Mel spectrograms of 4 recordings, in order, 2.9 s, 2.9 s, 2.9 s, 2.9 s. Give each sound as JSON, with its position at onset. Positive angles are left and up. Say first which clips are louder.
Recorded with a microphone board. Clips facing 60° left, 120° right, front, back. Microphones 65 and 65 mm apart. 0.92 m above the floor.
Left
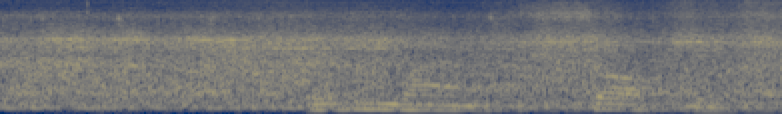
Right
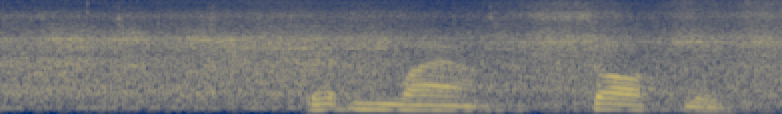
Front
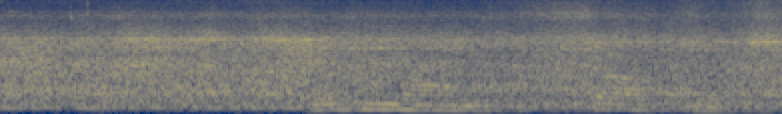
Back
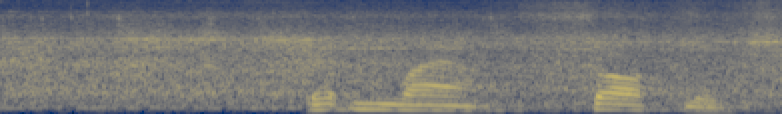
{"t": 1.1, "sound": "a man speaking", "louder": "right 6 dB, back 6 dB", "azimuth_deg": -155, "distance_m": 1.3}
